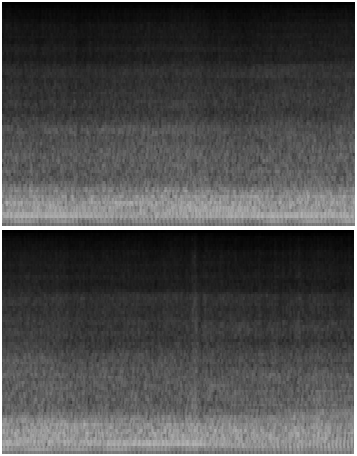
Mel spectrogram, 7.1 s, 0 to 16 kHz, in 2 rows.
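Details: Troy-Bilt Bronco, Briggs & Stratton 18hp Intek, Chinese Nikki-copy carb with drilled low-side jet, air filter on, low fuel; under blade load drone rises and falls gently every second, mild surge, owner suspects low fuel level.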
